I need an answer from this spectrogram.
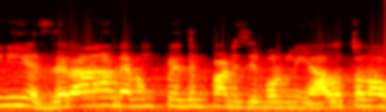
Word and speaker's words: gerund: হচ্ছে এটাকে অনেকে বলে জিরান্ড। হ্যাঁ, অনেকে কি বলে? এটাকে অনেকে বলে জিরান্ড, জিরান্ড এভাবে আমি বাংলা লিখে দিয়েছি, কিন্তু না, এটা সঠিক নয়। এটা সঠিক উচ্চারণ হচ্ছে জেরান্ড।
